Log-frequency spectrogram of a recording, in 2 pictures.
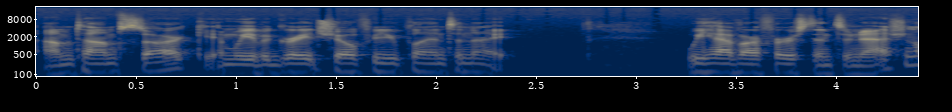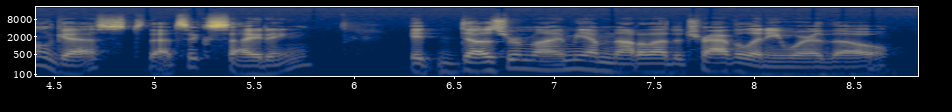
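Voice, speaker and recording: A man hosting a comedy show, delivering a scripted monologue of deadpan, self-mocking jokes. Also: medium pitch, brisk, creaky. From United States. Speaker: host.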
